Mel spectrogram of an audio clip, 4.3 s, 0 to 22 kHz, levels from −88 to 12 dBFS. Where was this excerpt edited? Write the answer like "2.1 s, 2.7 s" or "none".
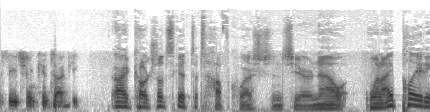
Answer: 1.0 s, 1.9 s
